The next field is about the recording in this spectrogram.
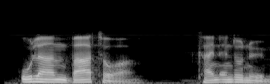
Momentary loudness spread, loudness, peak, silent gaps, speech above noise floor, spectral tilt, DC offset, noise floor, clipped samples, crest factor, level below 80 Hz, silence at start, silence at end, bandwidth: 10 LU; -19 LUFS; 0 dBFS; none; 33 dB; -12 dB/octave; under 0.1%; -51 dBFS; under 0.1%; 18 dB; -40 dBFS; 0.2 s; 0 s; 4.7 kHz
